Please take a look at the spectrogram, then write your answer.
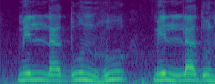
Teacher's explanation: तो यहां पे इगाम बिला गुना होता है। यानी कि बगैर गुने के मिला के पढ़ते हैं। मिलाते तो हैं लेकिन गुना नहीं करते। · کیسے پڑھیں گے، میم نون لام زیر مل، دیکھا آپ نے نون کو ہم نے نہیں پڑھا، لام کی آواز آئے گی صرف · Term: बगैर गुने के मिलाना, ادغام بلا غنہ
